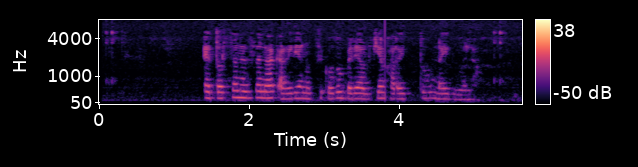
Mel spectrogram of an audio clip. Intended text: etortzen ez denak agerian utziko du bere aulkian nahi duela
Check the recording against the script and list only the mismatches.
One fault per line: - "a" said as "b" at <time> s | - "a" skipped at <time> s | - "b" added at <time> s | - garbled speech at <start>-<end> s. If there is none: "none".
- "jarraitu" added at 3.9 s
